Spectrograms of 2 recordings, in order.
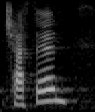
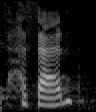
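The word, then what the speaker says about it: hesed (חסד): I embarrassingly pronounced the Hebrew word for that whole sermon, chesed. It is hesed.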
